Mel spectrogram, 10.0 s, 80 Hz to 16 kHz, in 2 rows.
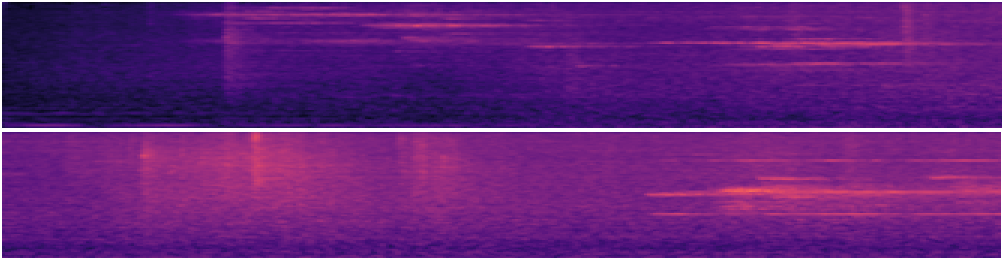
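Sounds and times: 
commuter train rolling along the rails in central Stockholm: 0.3 - 9.9
faint metallic squeals and whines: 1.0 - 9.9.

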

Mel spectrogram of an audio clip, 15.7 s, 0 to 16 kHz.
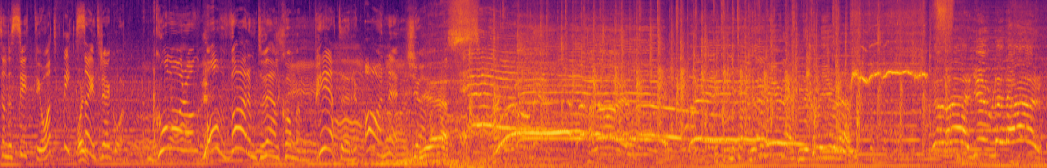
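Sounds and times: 
speech: 0.0 - 8.2
crowd cheering and shouting: 4.8 - 14.8.

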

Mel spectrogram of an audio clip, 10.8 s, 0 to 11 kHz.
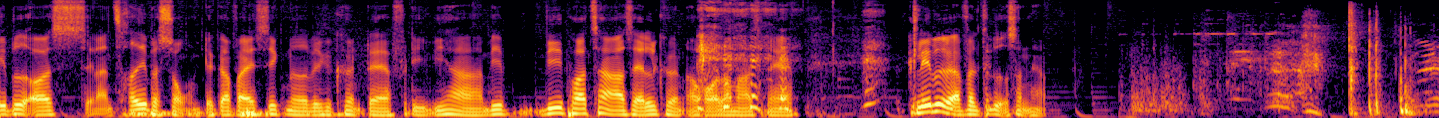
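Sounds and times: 
speech: 0.0 - 8.0
laughter: 5.2 - 6.7
two men grunting in a staged fistfight: 9.5 - 10.7.

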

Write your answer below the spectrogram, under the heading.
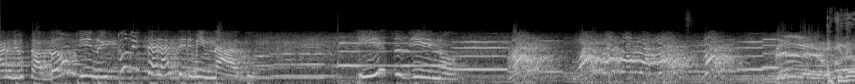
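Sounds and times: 
speech: 0.2 - 2.8, 3.6 - 8.5
cartoon dinosaur barking and yelping like an excited dog: 5.1 - 7.4.

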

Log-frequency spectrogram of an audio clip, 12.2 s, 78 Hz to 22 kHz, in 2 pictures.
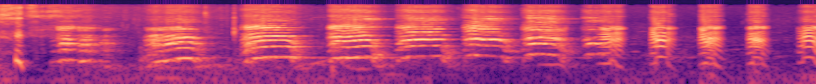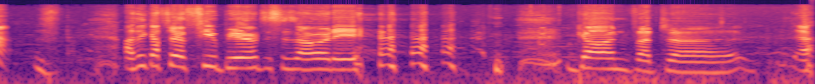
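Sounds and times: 
man from Portugal imitating harsh wailing seagull calls: 0.4 - 6.2
speech: 7.1 - 9.4, 10.5 - 12.2.

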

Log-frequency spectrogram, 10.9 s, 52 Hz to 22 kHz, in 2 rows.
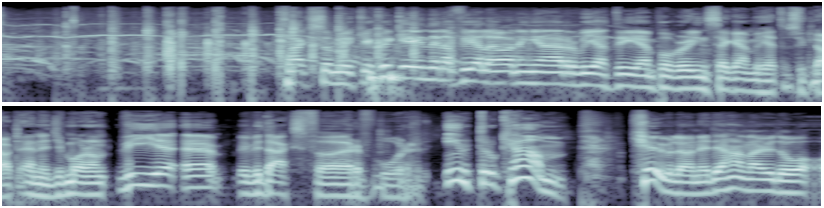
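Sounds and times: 
several pairs of hands clapping irregularly: 0.0 - 4.3
speech: 1.9 - 10.9.

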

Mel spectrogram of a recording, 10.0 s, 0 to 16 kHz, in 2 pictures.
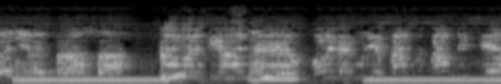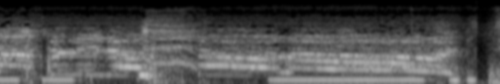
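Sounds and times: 
low steady hum: 0.0 - 10.0
speech: 0.1 - 6.8
person screaming and yelling next to a sleeping man: 5.8 - 9.7.

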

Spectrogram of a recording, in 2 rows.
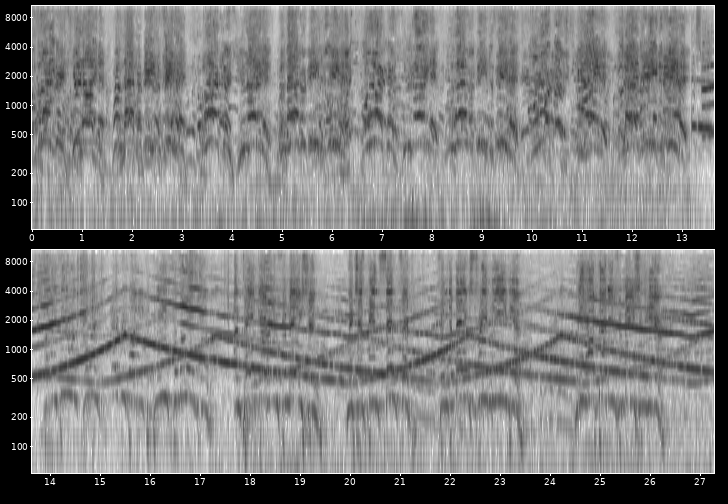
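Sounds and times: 
rough din of a crowd's voices: 0.0 - 27.2
speech: 0.5 - 14.6
loud siren wailing: 10.0 - 27.2.

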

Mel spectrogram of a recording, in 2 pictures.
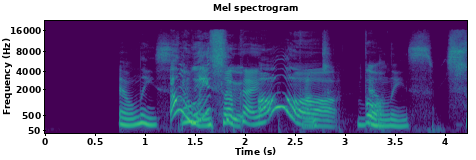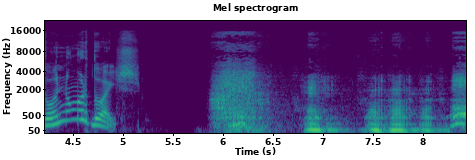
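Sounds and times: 
speech: 0.8 - 5.2
hippopotamus deep rumbling grunts and wheezing bellows: 5.9 - 8.4.

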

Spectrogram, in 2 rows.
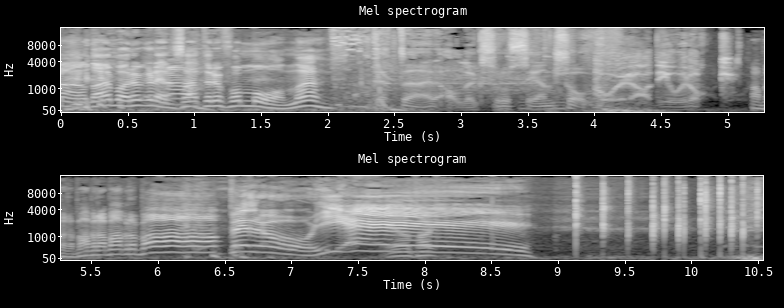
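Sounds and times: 
speech: 0.0 - 8.9
small group of guests clapping: 9.1 - 10.5.

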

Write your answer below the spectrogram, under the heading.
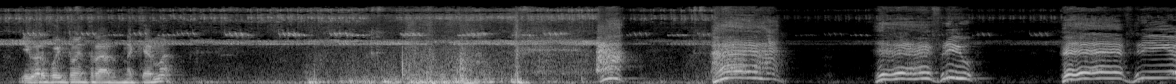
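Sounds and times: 
nighttime countryside crickets chirping: 0.0 - 11.7
speech: 0.2 - 1.8
soft thumps: 2.1 - 5.9.

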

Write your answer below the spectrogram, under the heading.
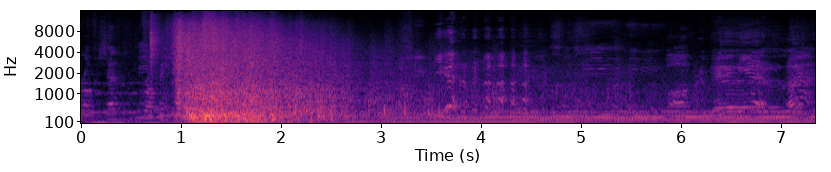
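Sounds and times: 
heavy rain: 0.7 - 5.0
loud crack of thunder as lightning strikes a clay and stick hut: 0.7 - 5.8
laughter: 3.2 - 7.3.

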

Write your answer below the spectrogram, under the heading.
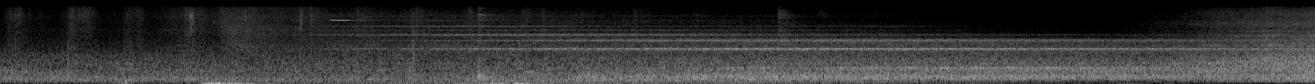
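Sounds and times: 
subway train rumbling along the track: 0.0 - 13.1
subway train clunks: 2.9 - 13.1.

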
